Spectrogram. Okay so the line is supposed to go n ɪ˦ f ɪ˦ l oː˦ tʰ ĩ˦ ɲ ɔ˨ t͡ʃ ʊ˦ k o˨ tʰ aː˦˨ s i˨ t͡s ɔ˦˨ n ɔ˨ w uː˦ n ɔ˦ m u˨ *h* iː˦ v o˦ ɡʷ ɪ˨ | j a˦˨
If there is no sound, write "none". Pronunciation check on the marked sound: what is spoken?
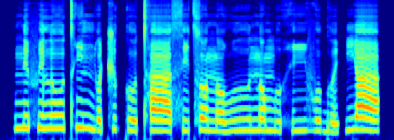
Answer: h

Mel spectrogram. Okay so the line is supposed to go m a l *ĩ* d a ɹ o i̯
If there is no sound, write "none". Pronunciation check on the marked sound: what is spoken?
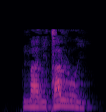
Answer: i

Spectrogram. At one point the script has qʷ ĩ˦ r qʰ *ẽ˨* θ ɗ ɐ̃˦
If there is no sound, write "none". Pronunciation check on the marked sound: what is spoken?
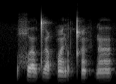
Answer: ẽ˨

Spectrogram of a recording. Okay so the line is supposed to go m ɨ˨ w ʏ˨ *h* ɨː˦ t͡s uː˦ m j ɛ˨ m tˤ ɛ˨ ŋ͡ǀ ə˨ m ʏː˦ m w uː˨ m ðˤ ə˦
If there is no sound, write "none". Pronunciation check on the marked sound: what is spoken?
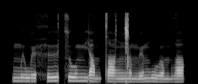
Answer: h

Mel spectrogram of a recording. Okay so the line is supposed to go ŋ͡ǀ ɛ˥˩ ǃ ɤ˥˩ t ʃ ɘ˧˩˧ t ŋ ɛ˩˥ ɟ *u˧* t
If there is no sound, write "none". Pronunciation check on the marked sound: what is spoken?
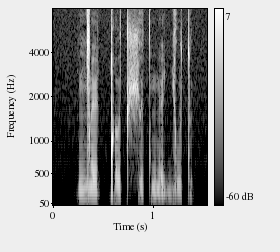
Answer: u˥˧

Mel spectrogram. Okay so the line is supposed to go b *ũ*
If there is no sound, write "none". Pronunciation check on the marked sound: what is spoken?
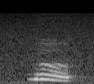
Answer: ũ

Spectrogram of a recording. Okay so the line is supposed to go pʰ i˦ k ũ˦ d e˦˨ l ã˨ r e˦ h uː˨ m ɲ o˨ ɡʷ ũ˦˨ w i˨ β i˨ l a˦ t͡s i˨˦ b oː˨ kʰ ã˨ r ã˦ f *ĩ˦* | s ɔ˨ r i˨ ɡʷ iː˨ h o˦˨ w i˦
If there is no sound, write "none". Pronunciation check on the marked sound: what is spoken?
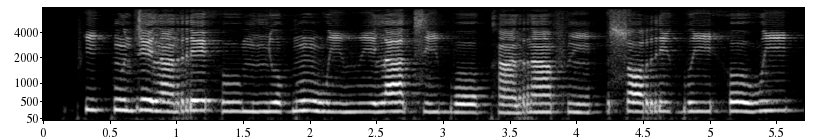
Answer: ĩ˨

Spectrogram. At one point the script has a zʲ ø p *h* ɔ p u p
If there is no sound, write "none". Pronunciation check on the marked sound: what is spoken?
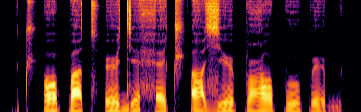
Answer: ʕ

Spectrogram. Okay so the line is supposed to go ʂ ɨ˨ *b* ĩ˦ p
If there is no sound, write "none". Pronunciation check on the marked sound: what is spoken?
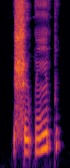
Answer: p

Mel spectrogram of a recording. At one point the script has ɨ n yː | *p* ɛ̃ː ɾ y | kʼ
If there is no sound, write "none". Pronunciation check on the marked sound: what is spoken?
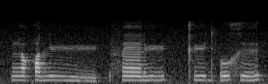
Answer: f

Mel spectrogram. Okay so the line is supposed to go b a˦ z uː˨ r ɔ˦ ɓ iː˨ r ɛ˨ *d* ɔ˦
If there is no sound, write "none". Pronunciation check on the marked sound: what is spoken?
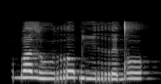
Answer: d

